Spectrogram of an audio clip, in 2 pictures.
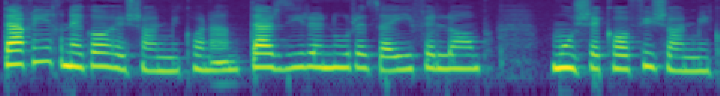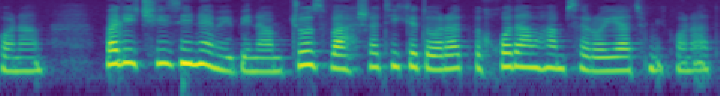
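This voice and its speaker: A woman reading a dark first-person story aloud in a measured, quiet, somber way. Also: on the high side. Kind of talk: audiobook story narration.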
